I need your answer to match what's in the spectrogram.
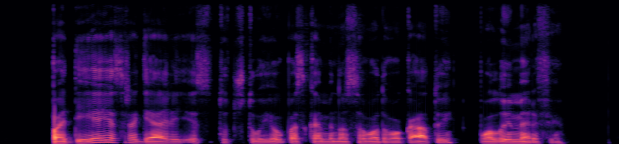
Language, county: Lithuanian, Alytus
